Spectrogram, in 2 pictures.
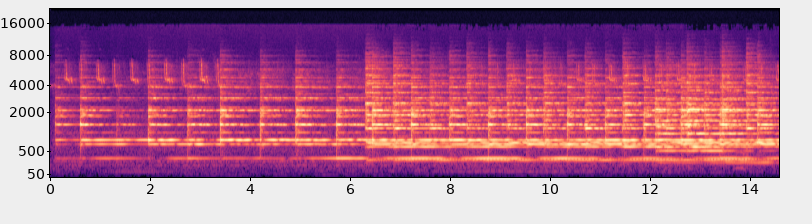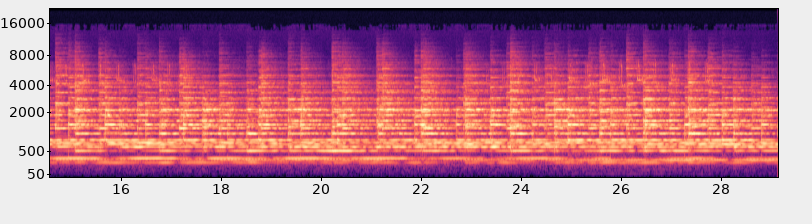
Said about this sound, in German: Es ist 12 Uhr. Das Mittagsläuten kommt heute von der evangelisch-lutherischen Erlöserkirche im oberpfälzischen Tirschenreuth.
